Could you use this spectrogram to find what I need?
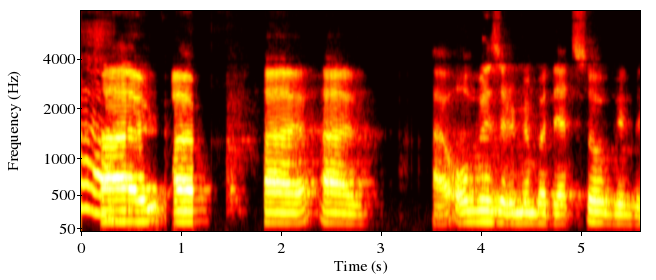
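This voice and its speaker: Speaking with a Tibetan accent, a man uses a fairly high pitch and a monotone, flat intonation. His pace is very slow, with long, frequent pauses. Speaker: Tibetan Buddhist teacher and sand mandala artist. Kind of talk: interview conversation.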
